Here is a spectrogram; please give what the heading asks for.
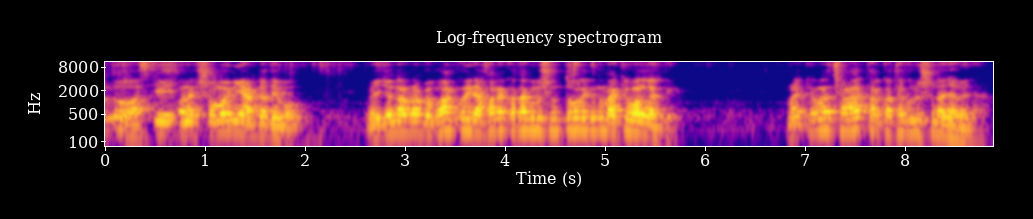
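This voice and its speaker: A father films a casual family vlog in a fairly high voice for a man. He switches between gently coaxing and teasing his little boy and chatting with his viewers. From Sylhet, Bangladesh.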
